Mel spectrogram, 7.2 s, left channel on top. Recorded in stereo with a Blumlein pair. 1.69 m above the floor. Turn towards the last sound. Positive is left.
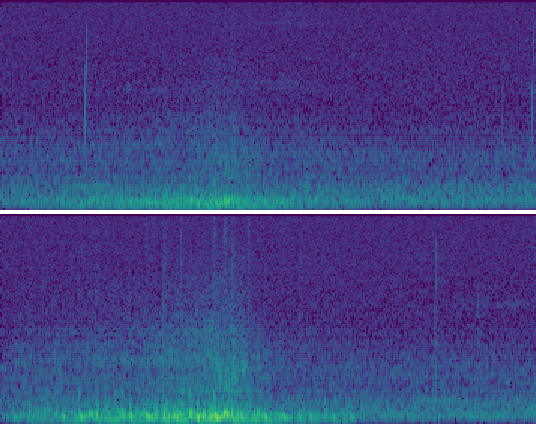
turn(degrees=-30)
